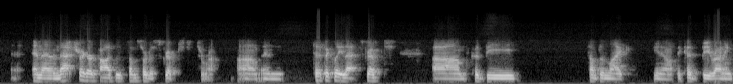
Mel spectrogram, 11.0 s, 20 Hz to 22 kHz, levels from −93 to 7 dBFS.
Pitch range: 100-125 Hz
